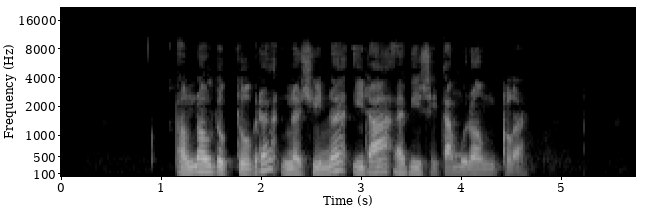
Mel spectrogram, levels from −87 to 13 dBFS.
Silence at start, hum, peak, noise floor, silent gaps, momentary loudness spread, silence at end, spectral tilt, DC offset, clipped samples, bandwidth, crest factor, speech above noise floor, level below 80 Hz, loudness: 1.15 s; none; -10 dBFS; -81 dBFS; none; 14 LU; 1.15 s; -6.5 dB/octave; under 0.1%; under 0.1%; 9.6 kHz; 18 dB; 55 dB; -70 dBFS; -26 LUFS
